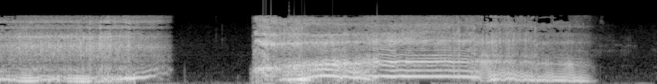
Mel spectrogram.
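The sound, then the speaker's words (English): A person loudly imitates a man's snoring with two long, rough, rattling bursts separated by a short pause, the second one longer and more throaty. “It's like, I mean, it is his snoring. I don't know if I can mimic it, but it's kind of like.”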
